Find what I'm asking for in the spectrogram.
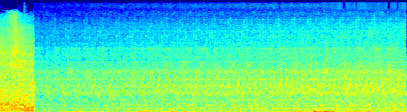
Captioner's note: engine sound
